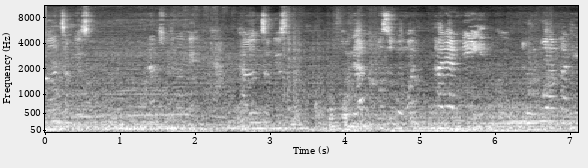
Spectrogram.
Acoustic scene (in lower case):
bus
